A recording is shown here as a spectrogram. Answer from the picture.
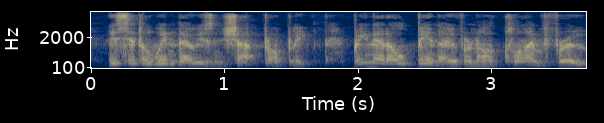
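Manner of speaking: put-on high-pitched boy giving eager instructions; bold schoolboy. Boy planning to climb in the window, bold. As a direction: play the boy taking charge. Boy takes charge outside the house.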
